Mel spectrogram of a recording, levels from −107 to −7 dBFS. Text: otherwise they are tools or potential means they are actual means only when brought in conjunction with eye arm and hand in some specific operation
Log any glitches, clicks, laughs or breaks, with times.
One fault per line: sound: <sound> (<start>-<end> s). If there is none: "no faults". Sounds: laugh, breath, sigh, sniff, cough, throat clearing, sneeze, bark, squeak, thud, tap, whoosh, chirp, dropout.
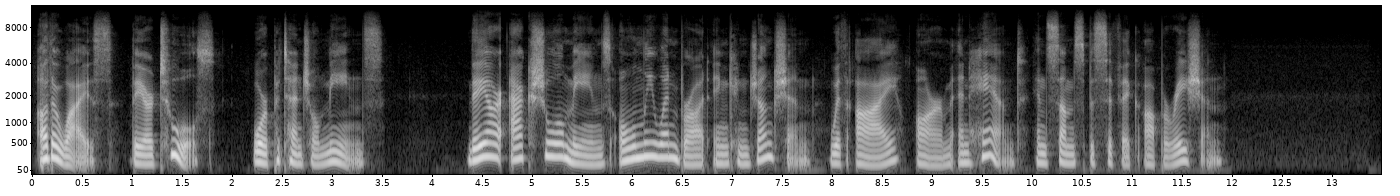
no faults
